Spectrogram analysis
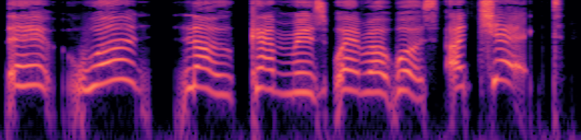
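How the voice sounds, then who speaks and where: A woman reading an audiobook, voicing a brash, self-pitying woman who blusters and quickly loses her temper. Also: very high-pitched, lively intonation, dry recording, clean studio sound, pitched above the performer's own voice. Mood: defensive. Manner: whiny, defensive, blustering.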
